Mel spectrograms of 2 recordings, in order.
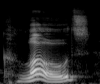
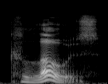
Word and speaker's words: clothes: get the close and you can say this clothes if you want to but a lot of people just say it the same as c-l-o-s-e which is close Okay the close let's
